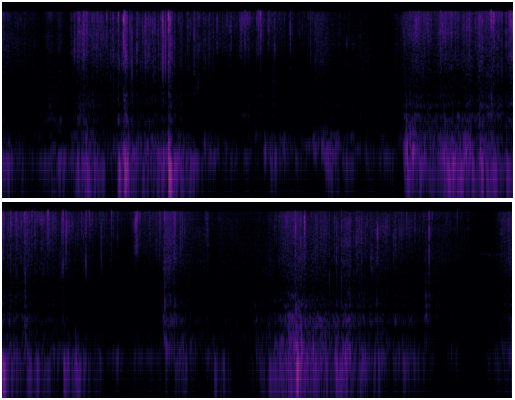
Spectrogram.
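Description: Hands in gray and black felt gloves squeeze and rub dried rosebuds and petals on a white cloth, giving crisp, crumbling crackles. The dry, bright rustle comes in three long bursts separated by short quiet pauses, with a faint low rumble beneath the crinkling.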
